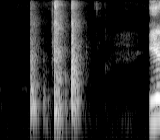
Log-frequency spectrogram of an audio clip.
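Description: Three short knocks and rattles, about half a second to a second in, as a plastic-handled utility knife is picked up and handled. A man's voice starts near the end.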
